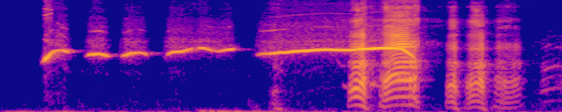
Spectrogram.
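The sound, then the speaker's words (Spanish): Clear human whistling used as a whistled language: a quick run of short, speech-like whistled notes, then a long rising whistle, followed by brief voice-like sounds at the end. “aldeas esas a chiflarle a los roqueros.”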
